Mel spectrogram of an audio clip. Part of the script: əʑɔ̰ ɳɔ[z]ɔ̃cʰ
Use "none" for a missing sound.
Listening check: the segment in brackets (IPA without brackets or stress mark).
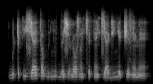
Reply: z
